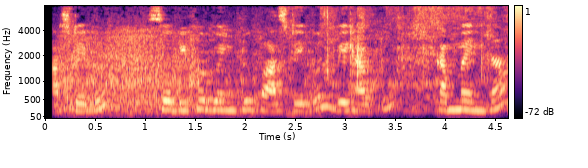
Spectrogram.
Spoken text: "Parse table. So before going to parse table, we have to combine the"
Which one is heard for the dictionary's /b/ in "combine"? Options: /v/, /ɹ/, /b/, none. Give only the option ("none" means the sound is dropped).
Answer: none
